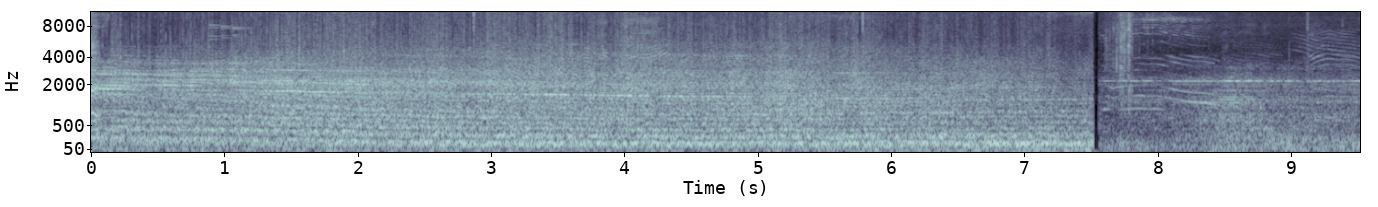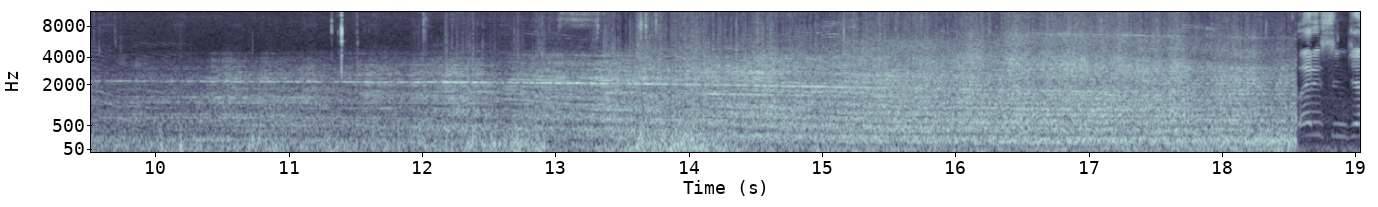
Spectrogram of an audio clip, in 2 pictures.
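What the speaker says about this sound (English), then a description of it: "Ladies and gentlemen, coming from somewhere in the world, Land Cargo 777 freighter." A LATAM Cargo Boeing 777 freighter passes with a loud, sustained jet engine roar that swells and shifts in tone as it goes by, continuous and near throughout.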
